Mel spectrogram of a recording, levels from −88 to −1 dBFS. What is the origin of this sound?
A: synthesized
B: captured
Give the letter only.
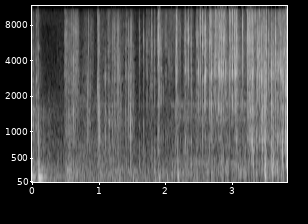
B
